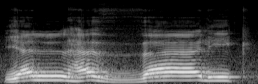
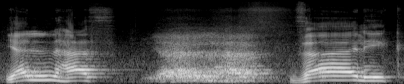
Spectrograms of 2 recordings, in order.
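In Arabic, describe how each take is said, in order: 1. يندمج th في صوت dh مشدد. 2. يُنطق صوت th واضحًا ومنفصلًا. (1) "فإذا وصلناهما تتحول الثاء إلى ذال، ويكون النطق بذال مشددة" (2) "إذا فصلناهما عن بعض الثاء تظهر"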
